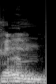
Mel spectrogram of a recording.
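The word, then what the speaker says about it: Chełm: Ähm, ihr seid hier gestartet und dann nach, ich glaube, es heißt Kelm, wenn ich es richtig ausgesprochen habe. Kelm ähm, spricht man Kelm, okay.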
